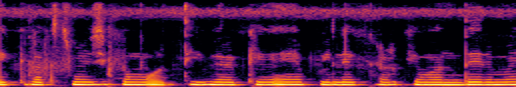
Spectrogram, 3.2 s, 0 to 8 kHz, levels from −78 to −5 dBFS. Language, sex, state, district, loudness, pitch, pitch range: Hindi, female, Delhi, New Delhi, -11 LUFS, 235 Hz, 230-240 Hz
